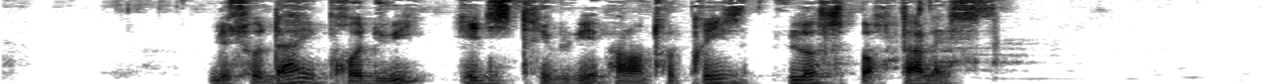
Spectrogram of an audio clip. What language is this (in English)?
French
